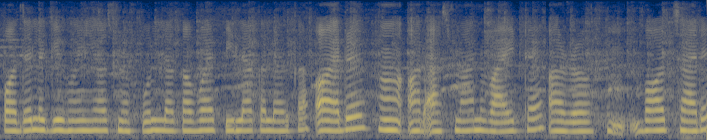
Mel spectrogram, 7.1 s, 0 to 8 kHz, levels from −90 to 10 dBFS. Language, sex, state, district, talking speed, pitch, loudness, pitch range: Hindi, female, Maharashtra, Nagpur, 195 wpm, 210 Hz, -18 LUFS, 205-220 Hz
